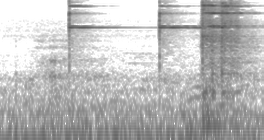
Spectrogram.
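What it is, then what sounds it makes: Fake silver coins (silver-plated copper). Several silver-plated copper dowry coins being clinked together. Three bright, high-pitched metallic clinks ring briefly over a low background hum. The coins are fake silver: the tone floats rather than sinking like real silver, and copper shows beneath the white plating.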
